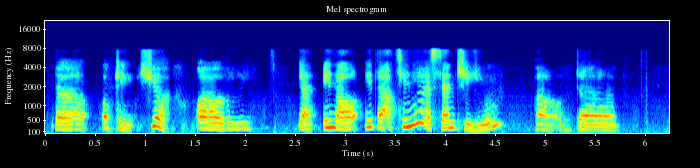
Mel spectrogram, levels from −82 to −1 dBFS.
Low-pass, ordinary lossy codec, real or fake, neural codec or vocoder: none; none; fake; codec, 16 kHz, 1 kbps, FreqCodec, smaller model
